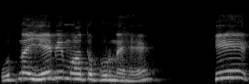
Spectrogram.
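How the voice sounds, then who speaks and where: A man's voice: extremely high pitch, lively intonation, measured pace, a bit bright. A man teaching a class on speaking skills, asking students questions and modeling pronunciations.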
